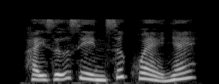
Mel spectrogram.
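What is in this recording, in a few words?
Vietnamese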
